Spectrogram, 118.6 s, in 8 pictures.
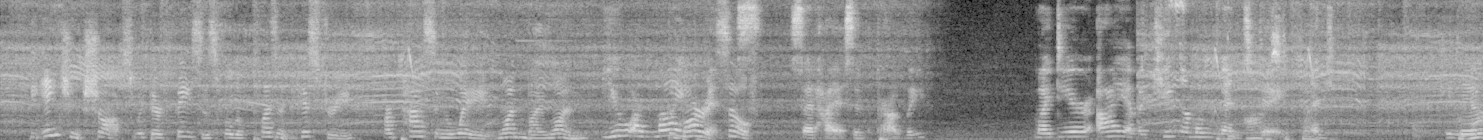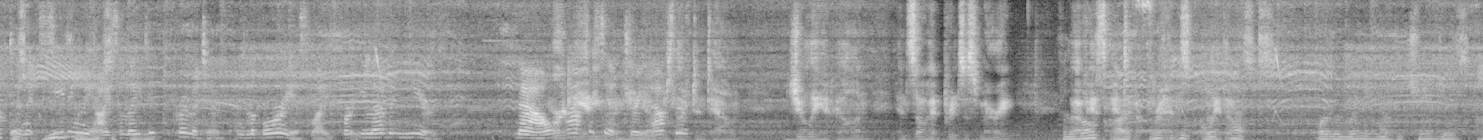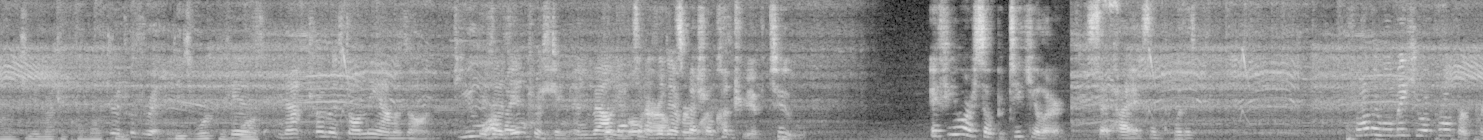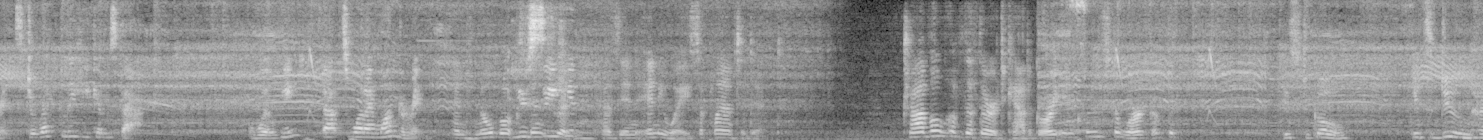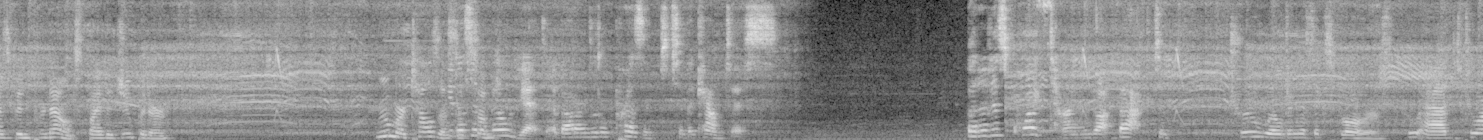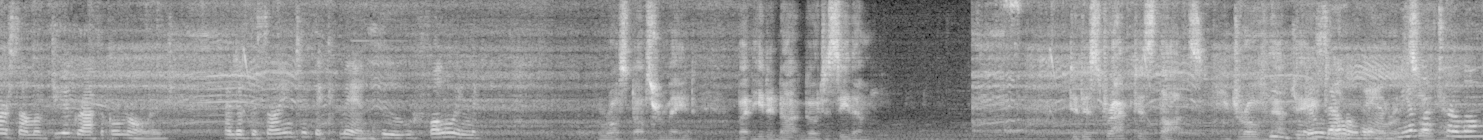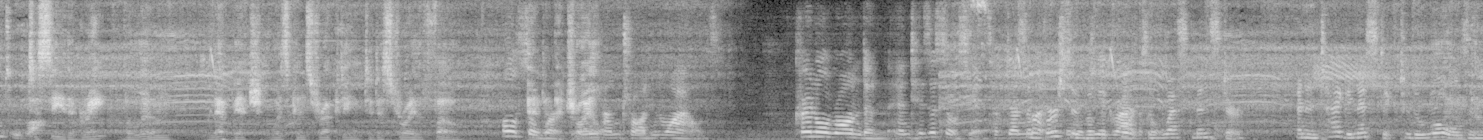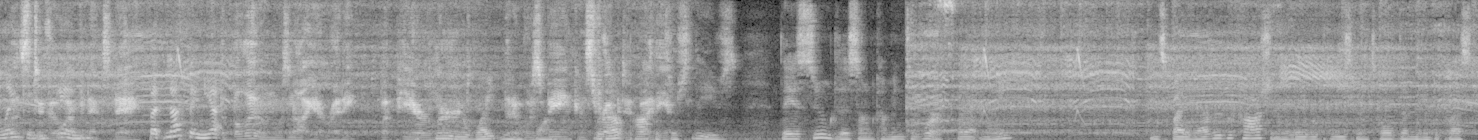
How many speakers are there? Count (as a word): five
